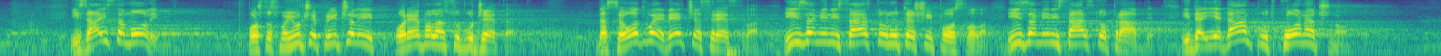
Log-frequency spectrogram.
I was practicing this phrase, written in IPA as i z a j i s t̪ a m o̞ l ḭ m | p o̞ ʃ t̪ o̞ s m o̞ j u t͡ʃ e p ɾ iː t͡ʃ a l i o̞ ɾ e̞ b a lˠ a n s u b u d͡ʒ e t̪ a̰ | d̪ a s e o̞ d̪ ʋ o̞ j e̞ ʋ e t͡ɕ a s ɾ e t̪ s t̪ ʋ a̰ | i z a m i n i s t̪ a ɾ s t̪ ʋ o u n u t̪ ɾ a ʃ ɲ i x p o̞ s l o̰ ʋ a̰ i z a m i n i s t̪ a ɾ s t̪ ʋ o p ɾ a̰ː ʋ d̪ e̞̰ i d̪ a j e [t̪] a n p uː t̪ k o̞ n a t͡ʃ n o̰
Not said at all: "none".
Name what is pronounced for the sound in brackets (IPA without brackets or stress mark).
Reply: d̪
